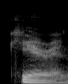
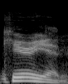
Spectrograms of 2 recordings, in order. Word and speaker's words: Kieran: Kieran. I'm like, Kyrion, he's like, you're adding an I. There's no I there.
